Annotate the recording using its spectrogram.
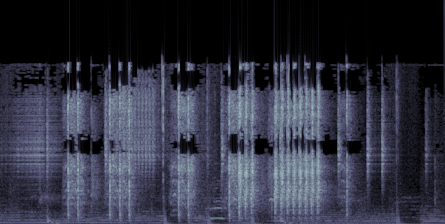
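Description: Background music, overlaid by two bursts of rapid clicking from an airsoft rifle firing full-auto: one about a second in, and a louder, denser one later on.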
